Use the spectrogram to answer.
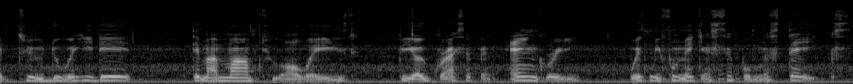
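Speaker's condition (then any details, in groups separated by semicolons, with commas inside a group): Cerebral palsy; affects motor skills and speech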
